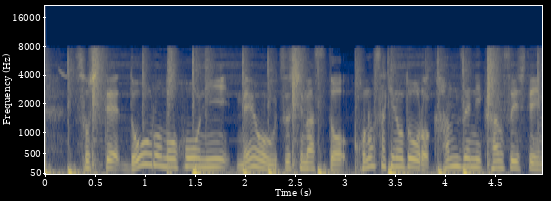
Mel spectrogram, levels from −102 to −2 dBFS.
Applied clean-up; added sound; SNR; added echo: none; Drum kit; 2 dB; none.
